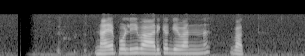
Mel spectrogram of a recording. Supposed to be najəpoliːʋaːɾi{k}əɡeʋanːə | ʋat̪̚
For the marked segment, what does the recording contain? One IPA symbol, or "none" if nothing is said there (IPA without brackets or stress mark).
k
